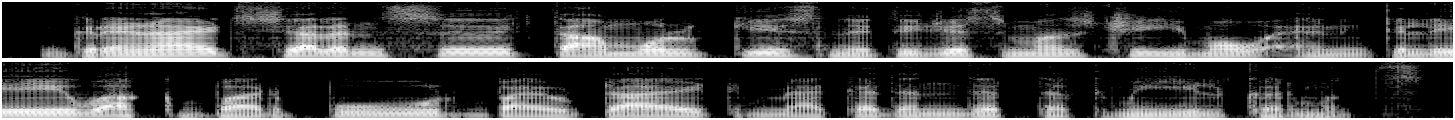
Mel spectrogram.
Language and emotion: Kashmiri, neutral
